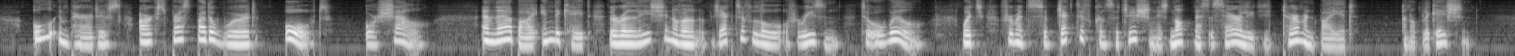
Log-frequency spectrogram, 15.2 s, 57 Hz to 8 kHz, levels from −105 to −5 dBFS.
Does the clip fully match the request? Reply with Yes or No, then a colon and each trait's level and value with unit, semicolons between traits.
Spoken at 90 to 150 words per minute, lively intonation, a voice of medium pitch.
No: average, 145 wpm; average, 4.8 semitones; medium, 180 Hz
